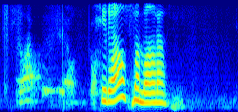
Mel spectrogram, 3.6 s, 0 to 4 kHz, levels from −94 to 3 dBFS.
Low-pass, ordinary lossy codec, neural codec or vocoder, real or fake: 3.6 kHz; none; codec, 16 kHz, 1 kbps, FreqCodec, larger model; fake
